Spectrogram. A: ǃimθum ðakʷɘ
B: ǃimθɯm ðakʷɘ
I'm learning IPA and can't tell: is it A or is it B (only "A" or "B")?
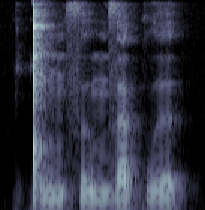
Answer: B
